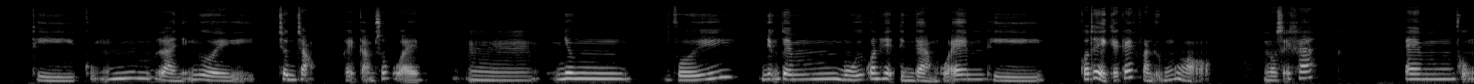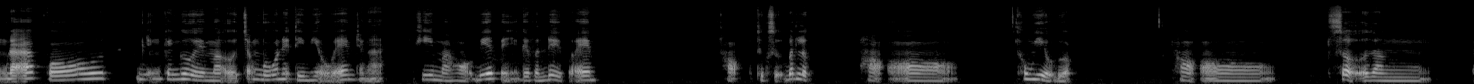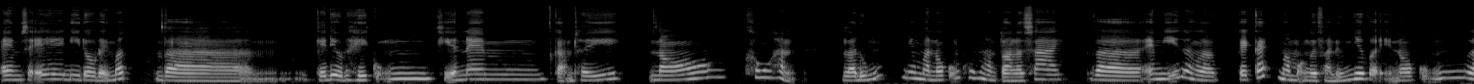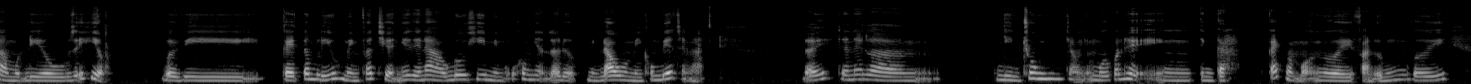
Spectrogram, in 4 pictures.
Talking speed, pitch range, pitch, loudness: 180 wpm, 185-255 Hz, 220 Hz, -30 LUFS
